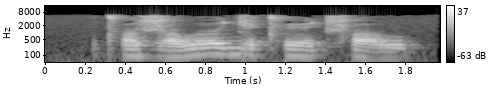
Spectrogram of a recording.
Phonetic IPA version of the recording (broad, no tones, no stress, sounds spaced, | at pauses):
tʰ ɔ ʑ ɔ w ʊː ɟ ø tʰ ʏː t͡ɕʰ ɔ w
